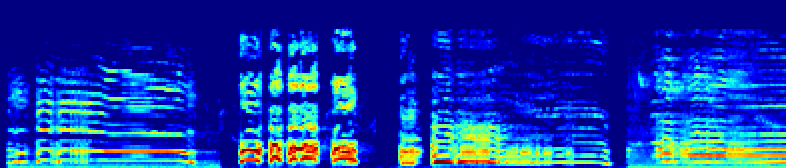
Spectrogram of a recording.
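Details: Rooster crowing from a compilation of many breeds: a long harmonic cock-a-doodle-doo held level, then abrupt cuts to several short clipped crow fragments, ending in another sustained crow with a steady noisy background.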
